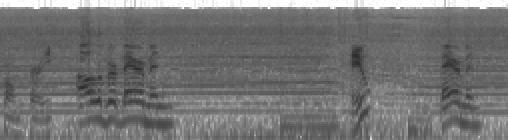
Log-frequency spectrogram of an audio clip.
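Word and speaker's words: Bearman: Behrman. You know it's pronounced Beerman, don't you?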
